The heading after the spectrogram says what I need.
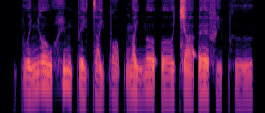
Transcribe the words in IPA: p u˩˧ ə̯ ɲ ɤː˥˨ w h i˥˨ m p e˩˧ j t̪ a˩ j p ɔː˧˩ k̚ m a˥˨ j n ɤː˥˨ ʔ ɤː˧ t͡ɕ aː˧˩ ʔ ɛː˥˨ f i˩ pʰ ɯː˩˧

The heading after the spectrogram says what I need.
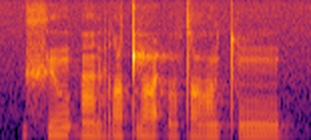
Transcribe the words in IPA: xʲ ũ ʔ ã r i tˤ ɳ i ʔ ɔ̃ tˤ j ũ tʼ ũ

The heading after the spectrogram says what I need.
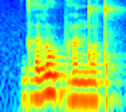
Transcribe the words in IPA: ɡʱ ɘ l u bʱ œ̃ n d õ t

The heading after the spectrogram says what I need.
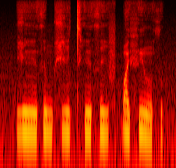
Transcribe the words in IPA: ɣ ĩː θ i m x i l tʰ ĩ θ iː f ɓ ɑ fʲ ũː θ

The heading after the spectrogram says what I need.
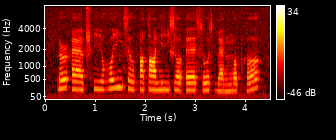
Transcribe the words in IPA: ɾ ə˞ h æː ʈ͡ʂʰ iː ʁʷ iː ɲ s ə ʊ̯ h i tˤ ə ɪ̯ n iː ɕ ʌː ʔ ɛː s ʊː s ɡ͡b æ ŋ͡m ʌ p x ʌː

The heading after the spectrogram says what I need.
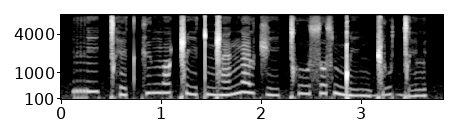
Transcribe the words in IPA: r iː˦ ǀʰ e˨ t kʲ u˦ ŋ ɒ˨˦ ǁ iː˨ t ŋ͡ǁ æ˨˦ ŋ æ˦ l t͡ʃ iː˨ ǀʰ uː˦ s o˦ s ŋ͡ǃ iː˨ ŋ ɡ͡ǁ uː˦ ɡ͡ǀ e˧ l

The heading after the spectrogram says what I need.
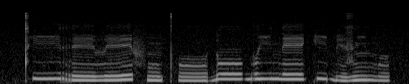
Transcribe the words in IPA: tʰ iː˦ r eː˨ β eː˨˦ f ũ˨ pʰ oː˨ ɗ oː˦ ɡʷ iː˦ n eː˦ k i˦ ɓ ɪ˨ z ĩ˦ m ʊ˦

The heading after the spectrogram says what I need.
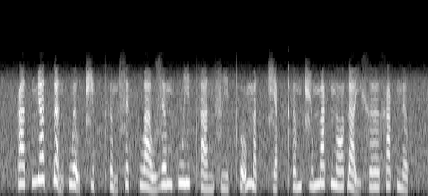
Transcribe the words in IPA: k a˦˥ t̚ ɲ a˦˥ t̚ ɗ a̰˧˨ n k w ə̰˧˨ w t͡ɕ ə˨˩ p̚ t̪ʰ ə̰˧˨ m s ə˦˥ t̚ k w a˧˩ w z ə˧ m k w i˧ t̪ʰ a˨˩ n f i˨˩ t̪ʰ o̰˧˥ m a˨˩ t̚ t͡ɕ a˨˩ k̚ t̪ʰ ə˨˦ m t͡ɕ o˨˦ m a˦˥ k̚ n ɔ˨˦ ɗ a̰˧˨ j x əː˧ x a˦˥ k̚ n ə˨˩ p̚

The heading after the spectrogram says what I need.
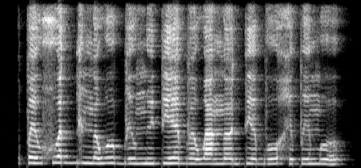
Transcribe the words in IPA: p ɛ ʊ̯ xʷ a d bʲ ʊ ŋ œ w ʊ b e ʊ̯ ŋ y pʲ ɛ b œ w a ŋ œ d pʲ ɐ b o h ɪ p ɪ m ʊ

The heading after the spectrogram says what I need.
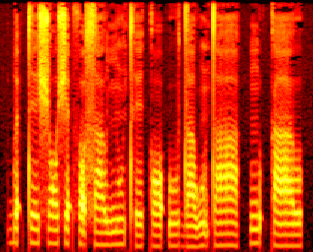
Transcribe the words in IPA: b ɛ˦ ʔ t e˦ ʃ ɔ˦ ʃ ɛ˦ ʔ θ ɔ̰˦˨ s a˦ ʊ̯ ɲ ũ˦ tʰ e˨ k ɔ˨ ʔ u˨ d ä˨ w ũ˦˨ t ä˦ | ŋ ʊ˦ ʔ k a˨ ʊ̯

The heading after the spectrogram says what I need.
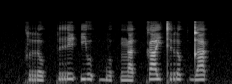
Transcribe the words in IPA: k r o˨˩ k̚ p r i˥˩ ʔ j u˥˩ ʔ b o˨˩ k̚ ŋ a˨˩ t̚ k a˥˩ j t r o˥˩ k̚ d a˦˥ k̚

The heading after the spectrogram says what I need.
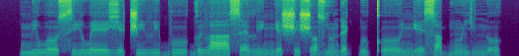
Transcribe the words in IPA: m i˨ w o˦˨ s i˨˦ w eː˦ ɣ e˨ t͡ʃ i˦ β i˦ b uː˦ ɡʷ i˦ β aː˦ s ɛ˨ l i˨ ɲ ɛ˦˨ ʃ ɪ˦ ʃ ɔ˨ z ũ˦ ɗ ɛ˦ k͡p u˦ kʼ oː˦ ɲ e˨˦ z a˦ b ũ˦˨ j i˨ n o˦

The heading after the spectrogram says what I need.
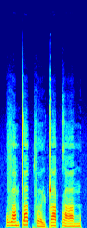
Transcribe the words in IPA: v a˧ m t̪ a˦˥ t̚ f əː˨˩˨ j ʈ a˦˥ k̚ ɣ a˧ n

